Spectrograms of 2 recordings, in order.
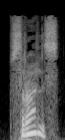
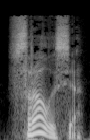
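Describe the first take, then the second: First: The word ends in a short 's' sound. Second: The word ends in a full 'sya' syllable. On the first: The speaker calls it wrong. "Вот у меня не получается" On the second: The speaker calls it right. "Вот так"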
